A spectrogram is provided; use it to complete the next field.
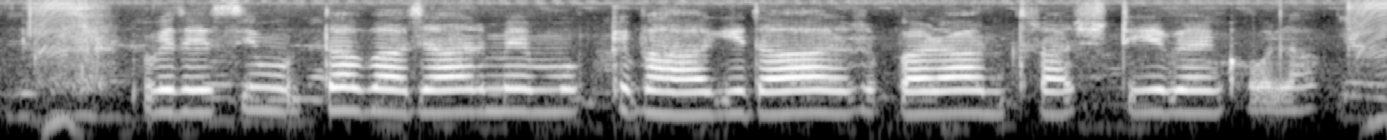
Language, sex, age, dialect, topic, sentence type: Bhojpuri, female, 18-24, Western, banking, statement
